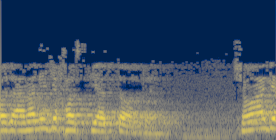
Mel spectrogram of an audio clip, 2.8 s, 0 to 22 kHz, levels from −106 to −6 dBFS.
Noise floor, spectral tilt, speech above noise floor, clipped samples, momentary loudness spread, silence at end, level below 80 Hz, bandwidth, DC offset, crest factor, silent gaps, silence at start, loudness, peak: -45 dBFS; -5.5 dB/octave; 23 dB; under 0.1%; 16 LU; 0 s; -52 dBFS; 7.4 kHz; under 0.1%; 16 dB; none; 0 s; -23 LUFS; -8 dBFS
